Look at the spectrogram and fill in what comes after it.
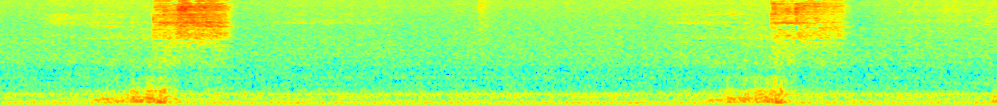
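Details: Dog snoring loudly, with snores described as those of a big dog: two low, rumbling snore breaths about three seconds apart, each ending in a short breathy rasp, over a steady low background hum.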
